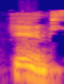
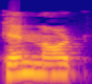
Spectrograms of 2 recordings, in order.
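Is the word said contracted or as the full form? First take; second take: contracted; full form. First: The word is said in its shortened contracted form. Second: The word is said in its full form.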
